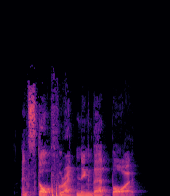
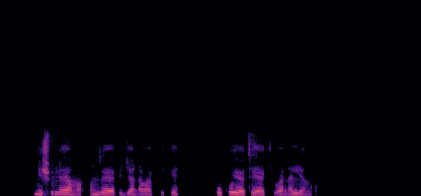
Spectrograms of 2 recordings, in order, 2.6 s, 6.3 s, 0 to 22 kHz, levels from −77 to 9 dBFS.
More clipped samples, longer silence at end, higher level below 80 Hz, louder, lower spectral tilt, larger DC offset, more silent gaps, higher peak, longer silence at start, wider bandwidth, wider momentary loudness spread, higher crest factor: neither; second, 0.55 s vs 1.65 s; first, -46 dBFS vs -78 dBFS; first, -19 LUFS vs -31 LUFS; about the same, -4 dB/octave vs -4.5 dB/octave; neither; second, none vs 1.26-1.33 s, 2.29-2.40 s, 2.46-2.51 s, 2.68-3.24 s; first, 0 dBFS vs -12 dBFS; second, 0.3 s vs 0.5 s; first, 14.5 kHz vs 7.6 kHz; second, 6 LU vs 14 LU; about the same, 20 dB vs 20 dB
